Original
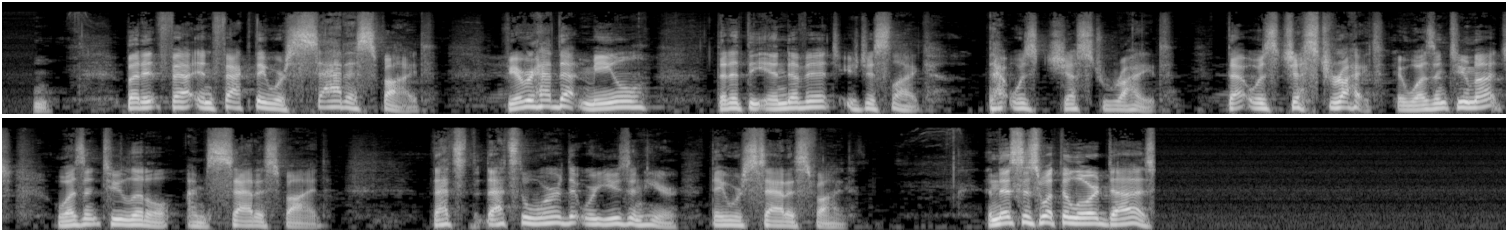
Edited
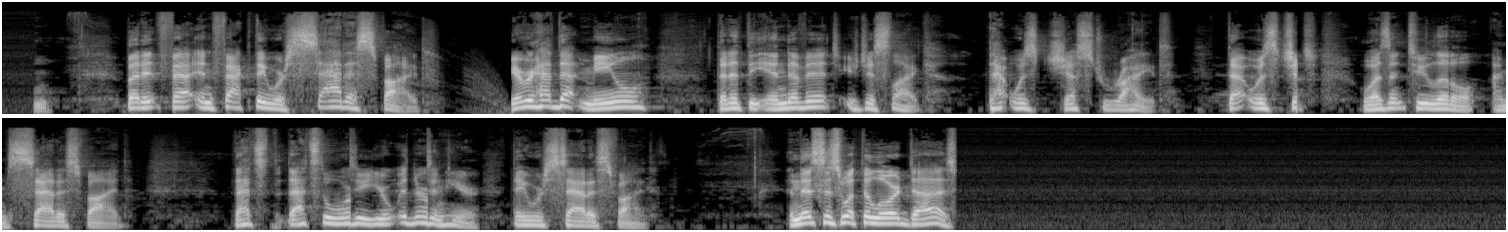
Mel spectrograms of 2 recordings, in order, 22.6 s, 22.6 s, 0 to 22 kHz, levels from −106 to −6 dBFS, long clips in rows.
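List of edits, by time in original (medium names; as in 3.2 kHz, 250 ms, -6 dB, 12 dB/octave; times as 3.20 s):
3.04 s: tape stop 0.79 s
9.71–11.20 s: delete
15.38–15.96 s: reverse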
